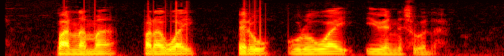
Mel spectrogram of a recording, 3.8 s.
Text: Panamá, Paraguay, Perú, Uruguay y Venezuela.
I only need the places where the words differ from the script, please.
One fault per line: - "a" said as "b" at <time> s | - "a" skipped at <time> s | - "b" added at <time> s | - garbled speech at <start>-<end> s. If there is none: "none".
none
